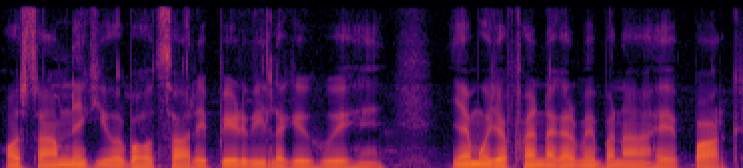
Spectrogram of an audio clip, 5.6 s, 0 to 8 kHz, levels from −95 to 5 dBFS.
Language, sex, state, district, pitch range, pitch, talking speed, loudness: Hindi, male, Uttar Pradesh, Muzaffarnagar, 100-110 Hz, 105 Hz, 205 wpm, -31 LUFS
